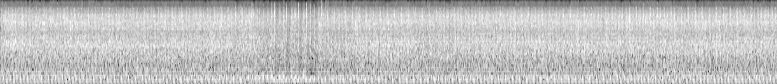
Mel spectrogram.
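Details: Free riding mower, tank previously drained, running after flood-prone start attempts with fuel clamped off to stop flooding: loud, steady single-cylinder beat at an even pace with no misses or surging; engine runs cleanly.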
